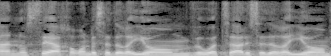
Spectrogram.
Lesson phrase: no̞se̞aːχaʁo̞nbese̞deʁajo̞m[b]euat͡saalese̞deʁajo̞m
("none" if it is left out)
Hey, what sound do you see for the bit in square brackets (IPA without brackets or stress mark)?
v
